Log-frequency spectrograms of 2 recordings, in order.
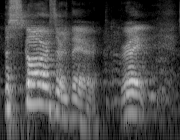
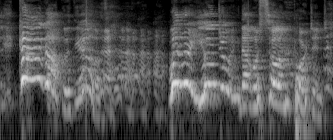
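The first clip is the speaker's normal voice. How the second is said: loud, very high mock yell; hammed-up shriek of a sister telling off her brother; imitated sister's scolding; 9 semitones higher, 7 dB louder than usual. Sister scolding latecomer at the gate, high, loud mock anger.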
